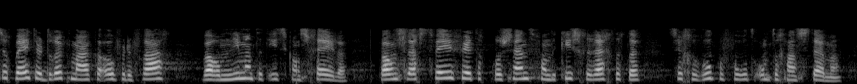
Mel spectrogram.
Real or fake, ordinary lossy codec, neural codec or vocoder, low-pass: real; none; none; 5.4 kHz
